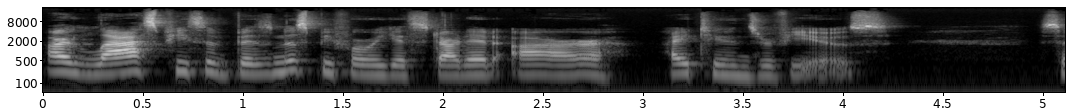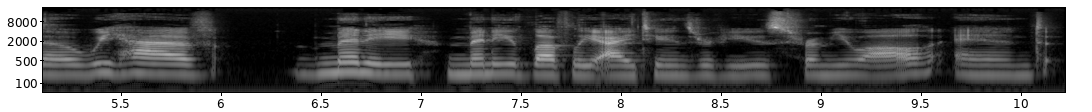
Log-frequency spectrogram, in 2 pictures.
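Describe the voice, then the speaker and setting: A woman's voice: fairly low pitch, fairly bright tone, smooth. A woman hosting a podcast, talking in an earnest, chatty way with light laughs. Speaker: podcast host. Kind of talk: scripted podcast monologue.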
